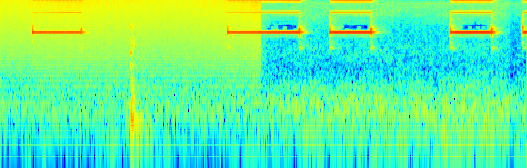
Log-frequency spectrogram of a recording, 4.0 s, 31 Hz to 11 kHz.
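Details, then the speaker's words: 2000 W inverter from a WEIZE kit on a 100Ah LFP battery, input ramped down to about 10 V: short high-pitched beeps about once a second give the low-input-voltage warning; the 120 V output stays on until cutoff at 9.8 V. "Okay, so that was just a warning, but at 9.8 volts, you can see the output actually was off."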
